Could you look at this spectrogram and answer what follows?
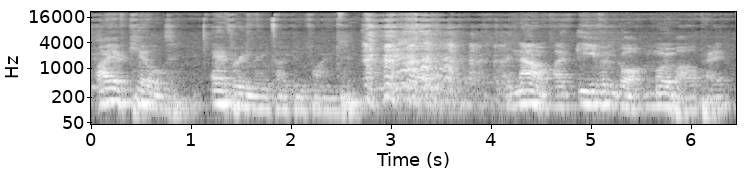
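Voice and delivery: ordinary talk, nothing marked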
